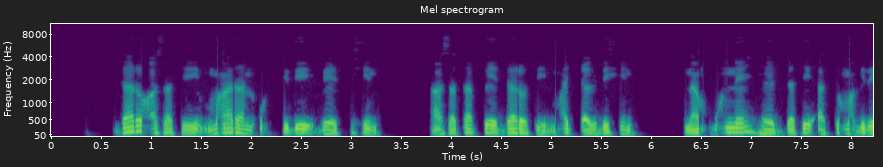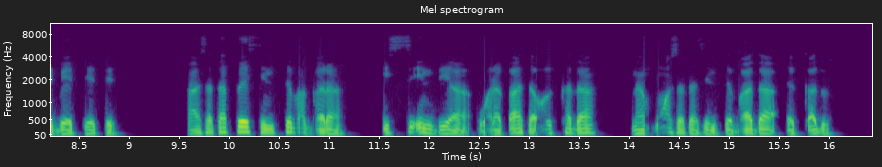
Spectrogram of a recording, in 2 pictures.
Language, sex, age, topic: Gamo, male, 18-24, government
